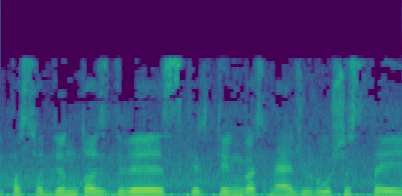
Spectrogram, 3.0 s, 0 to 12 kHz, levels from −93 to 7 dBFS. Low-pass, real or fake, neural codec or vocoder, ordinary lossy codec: 9.9 kHz; real; none; MP3, 32 kbps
